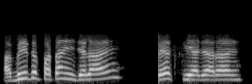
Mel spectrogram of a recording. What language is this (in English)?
Urdu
